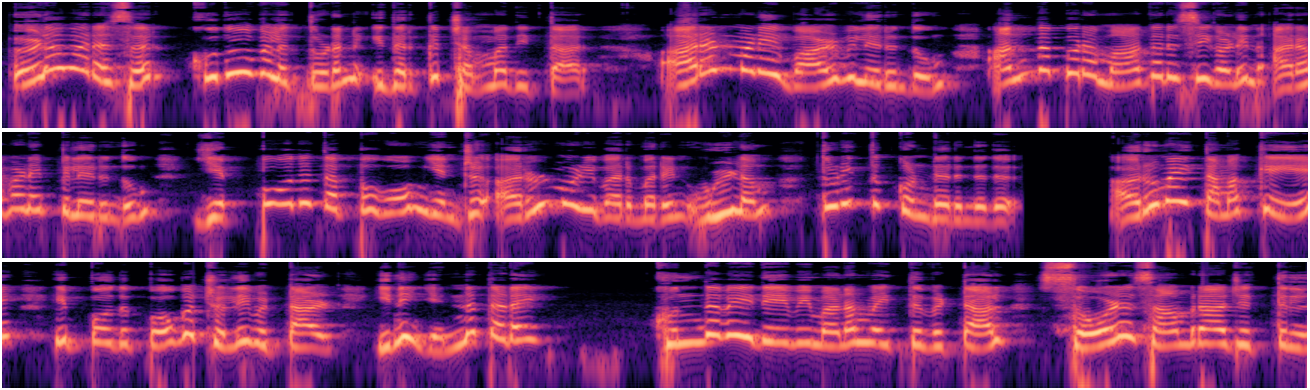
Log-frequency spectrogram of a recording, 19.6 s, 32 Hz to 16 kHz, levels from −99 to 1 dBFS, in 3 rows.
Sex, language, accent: female, Tamil, native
